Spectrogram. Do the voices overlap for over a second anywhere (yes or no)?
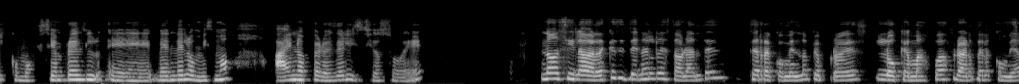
no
